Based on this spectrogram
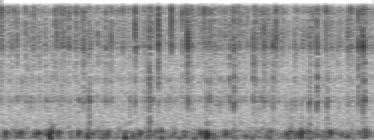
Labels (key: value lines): label: biophony, chatter
recorder: HydroMoth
